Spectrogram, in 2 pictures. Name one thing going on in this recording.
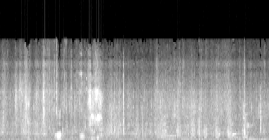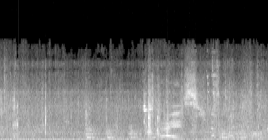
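A dog whines in short high cries.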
